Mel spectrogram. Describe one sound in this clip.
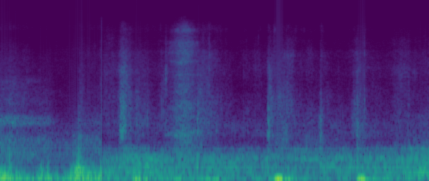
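Footsteps crunch on a rocky trail.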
